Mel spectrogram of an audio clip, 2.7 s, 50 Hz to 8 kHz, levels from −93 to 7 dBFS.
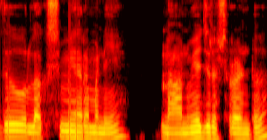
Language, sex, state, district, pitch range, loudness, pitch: Kannada, male, Karnataka, Belgaum, 110-130 Hz, -26 LUFS, 115 Hz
